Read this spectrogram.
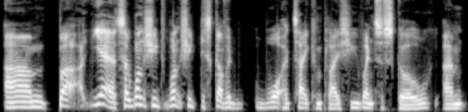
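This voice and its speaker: A man's voice: on the high side, unhurried, fairly bright tone, no echo, studio quality. A man hosting a casual podcast as game master, chatting and recapping.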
